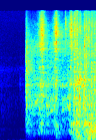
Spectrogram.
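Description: A Harley-Davidson motorcycle engine fires up after half a second of silence, a loud, close, rough rumble that builds and settles into a strong idle.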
